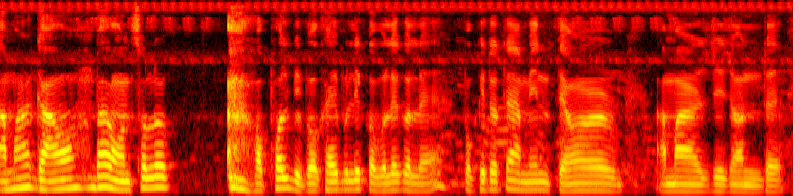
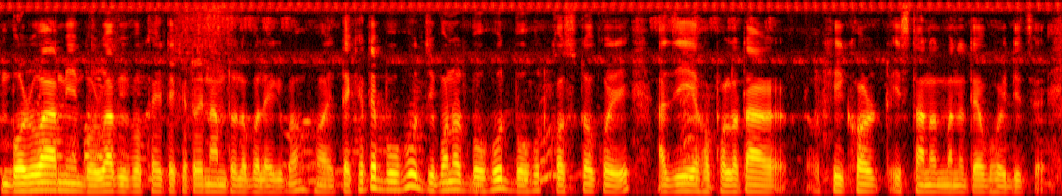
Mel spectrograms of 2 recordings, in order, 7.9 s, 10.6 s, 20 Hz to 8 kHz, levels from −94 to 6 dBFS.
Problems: constant background noise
